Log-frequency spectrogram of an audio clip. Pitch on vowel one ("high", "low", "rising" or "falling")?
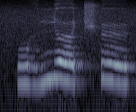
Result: low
